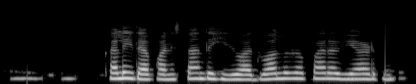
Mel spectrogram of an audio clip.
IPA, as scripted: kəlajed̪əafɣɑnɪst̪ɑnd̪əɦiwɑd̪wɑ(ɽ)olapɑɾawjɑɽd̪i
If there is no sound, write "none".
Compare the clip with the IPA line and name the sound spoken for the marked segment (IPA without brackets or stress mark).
l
